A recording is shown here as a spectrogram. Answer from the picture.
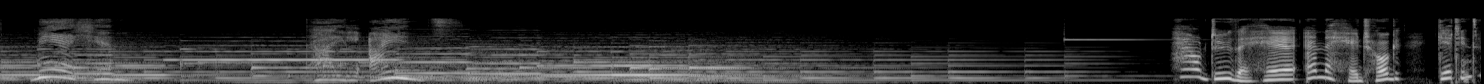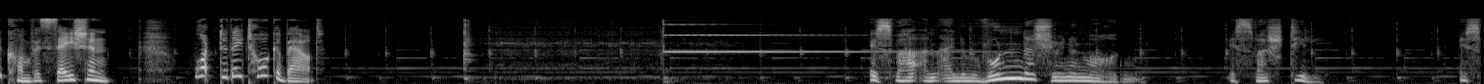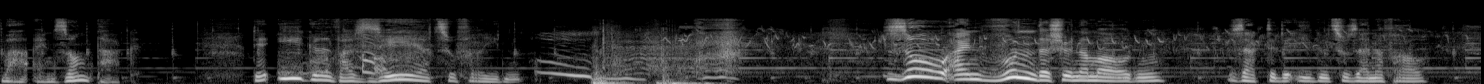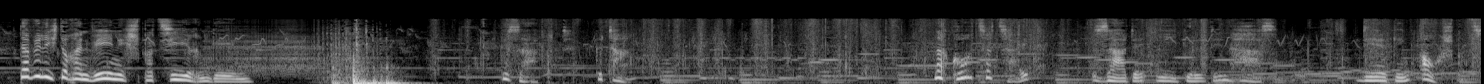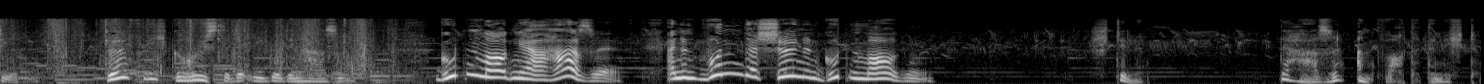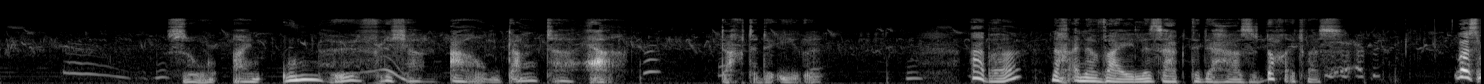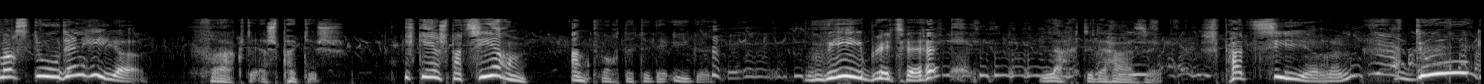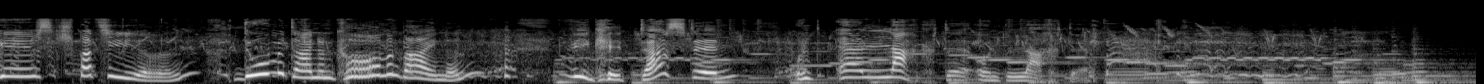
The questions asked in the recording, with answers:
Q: How do the hare and the hedgehog get into conversation?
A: The hare, probably the hedgehog's neighbor, had the same idea.

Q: What do they talk about?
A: Going for a walk. Spazieren gehen.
